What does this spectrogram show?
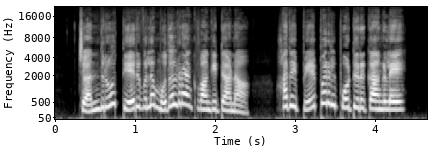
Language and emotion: Tamil, surprised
